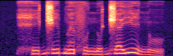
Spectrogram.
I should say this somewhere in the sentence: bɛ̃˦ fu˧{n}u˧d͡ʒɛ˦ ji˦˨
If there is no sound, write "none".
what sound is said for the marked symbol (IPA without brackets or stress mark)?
n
